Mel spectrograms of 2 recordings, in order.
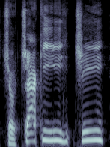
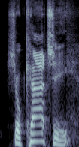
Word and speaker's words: Chokachi: Chokachi? Chokachi.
